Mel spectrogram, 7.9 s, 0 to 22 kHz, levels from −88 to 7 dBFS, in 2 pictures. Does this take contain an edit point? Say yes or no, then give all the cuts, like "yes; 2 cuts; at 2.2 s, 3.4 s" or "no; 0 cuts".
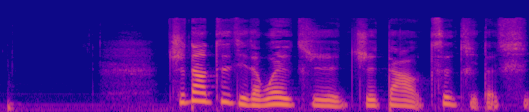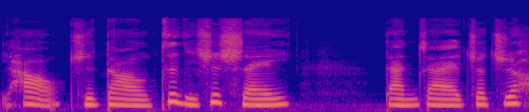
yes; 2 cuts; at 1.1 s, 4.5 s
